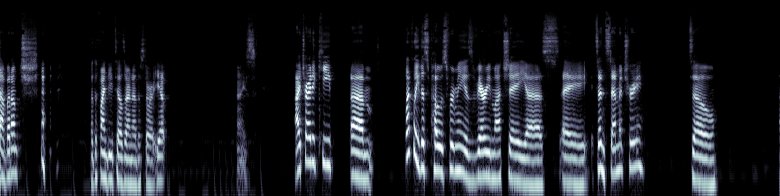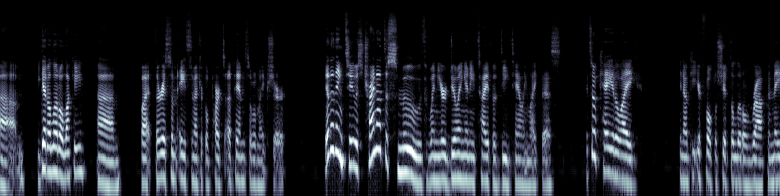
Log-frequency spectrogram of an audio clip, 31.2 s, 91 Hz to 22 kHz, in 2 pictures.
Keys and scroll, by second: 6.4 s, 10.4 s, 25.9 s, 28.4 space, 29.5 s.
